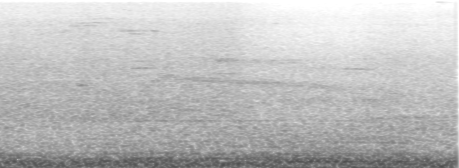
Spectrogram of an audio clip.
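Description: Busy city street traffic: a steady, even rumble of motorbike and other vehicle engines.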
